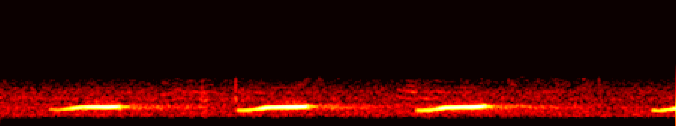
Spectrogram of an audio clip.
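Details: Common ground dove (Columbina passerina) giving soft, low, rising coos, each a short upward-sliding note, repeated about every one and a half seconds; four coos, with a quiet, clean background.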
